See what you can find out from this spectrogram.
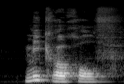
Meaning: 1. microwave (electromagnetic wave in the band between infrared and radio waves) 2. microwave oven, a fast heating device with mainly culinary use
- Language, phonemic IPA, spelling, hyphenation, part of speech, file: Dutch, /ˈmi.kroːˌɣɔlf/, microgolf, mi‧cro‧golf, noun, Nl-microgolf.ogg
